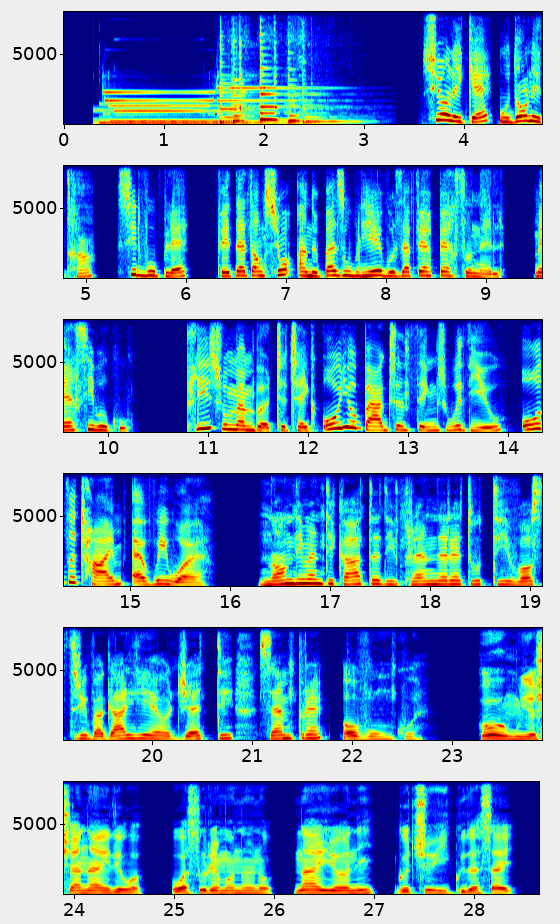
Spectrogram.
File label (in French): Bagages abandonnés multi jingle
